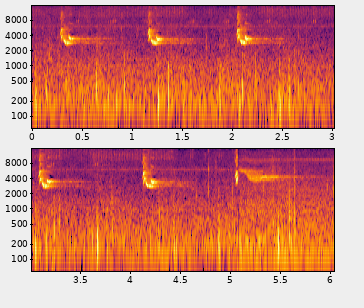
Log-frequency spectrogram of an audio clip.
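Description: A bird calling over and over, a short high downslurred note about once a second, six times, the last a little longer.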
